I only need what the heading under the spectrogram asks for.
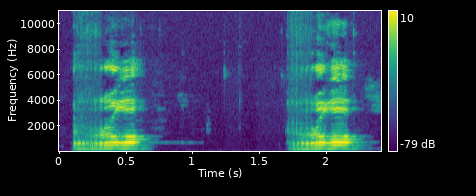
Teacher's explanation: زبان کے کنارے جب اوپر والے 4 دانتوں کے مسوڑوں سے لگتے ہیں اور اس میں زبان کے پچھلے پشت کو بھی تھوڑا سا دخل ہوتا ہے تو اس سے ایک حرف را ادا ہوتا ہے۔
